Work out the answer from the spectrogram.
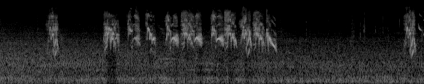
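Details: Sparrows at a shrine in December, flying onto a hand for food: a burst of quick, high chirps clustered over about two seconds, then a pause and one more chirp, over steady low background noise.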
